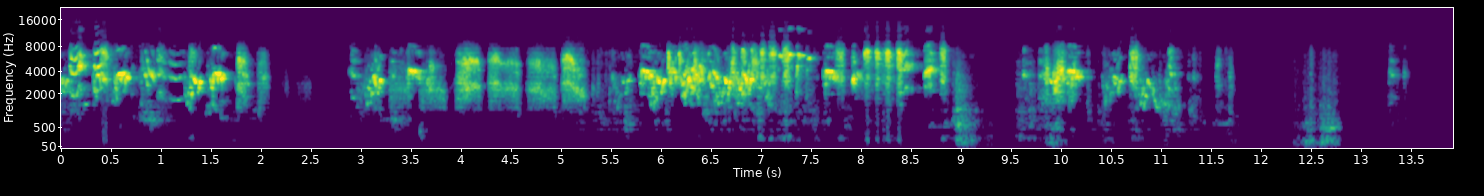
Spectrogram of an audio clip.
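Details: Budgie parrots chattering in scratchy, buzzy warbles and squawks, bursts separated by brief gaps, tapering to sparse faint chirps at the end.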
